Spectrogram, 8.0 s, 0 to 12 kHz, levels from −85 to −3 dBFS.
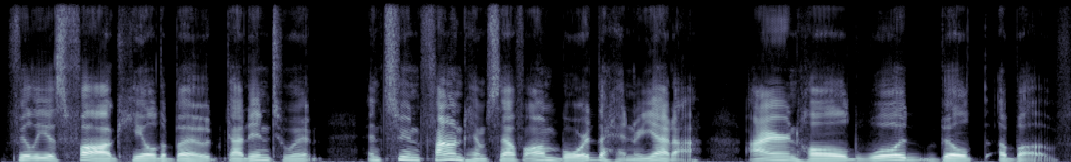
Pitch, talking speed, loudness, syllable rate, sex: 145 Hz, 155 wpm, -19 LUFS, 4.4 syllables/s, female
